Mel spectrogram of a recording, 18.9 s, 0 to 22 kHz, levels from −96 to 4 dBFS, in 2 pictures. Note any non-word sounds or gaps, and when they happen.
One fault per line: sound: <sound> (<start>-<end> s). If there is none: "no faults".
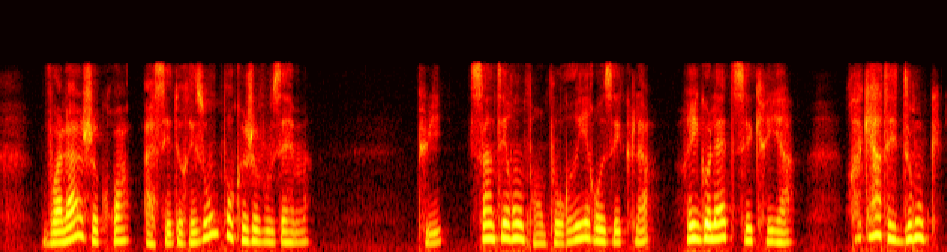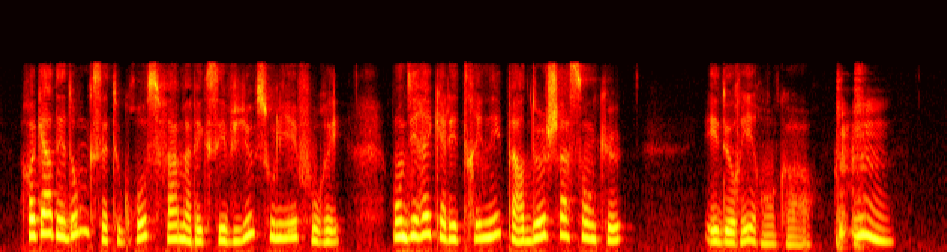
sound: throat clearing (17.8-18.4 s)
